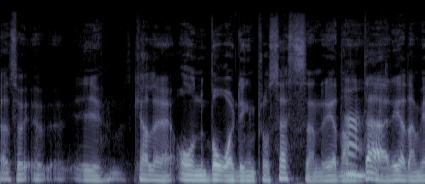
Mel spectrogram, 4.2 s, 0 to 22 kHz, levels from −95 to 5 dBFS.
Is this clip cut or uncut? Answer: cut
